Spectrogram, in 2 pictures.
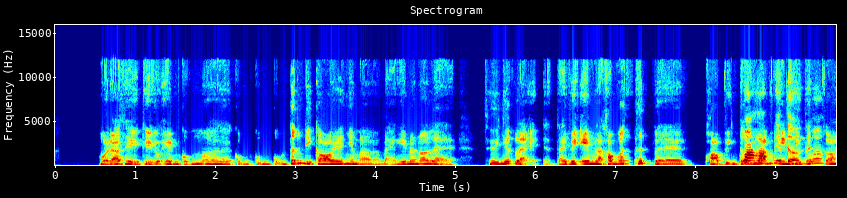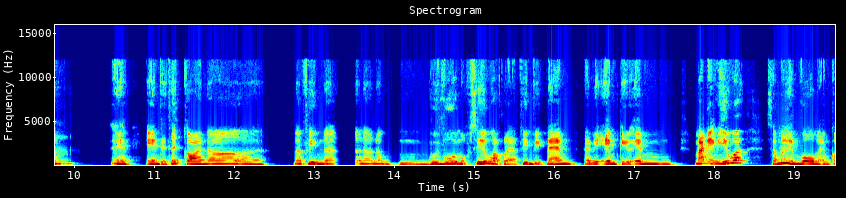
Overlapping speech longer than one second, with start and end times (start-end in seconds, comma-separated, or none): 8.5-9.7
